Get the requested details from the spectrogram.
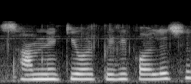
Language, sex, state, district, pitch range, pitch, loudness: Hindi, female, Chhattisgarh, Bilaspur, 235-245 Hz, 240 Hz, -12 LUFS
